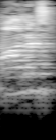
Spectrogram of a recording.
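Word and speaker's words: honest: अब यहां है साइलेंट, एन ऑनेस्ट मैन।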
